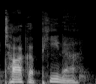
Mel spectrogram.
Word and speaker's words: Tacopina: a guy named Joseph Tacopino. I'm sorry, Tacopina, I believe is the pronunciation.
